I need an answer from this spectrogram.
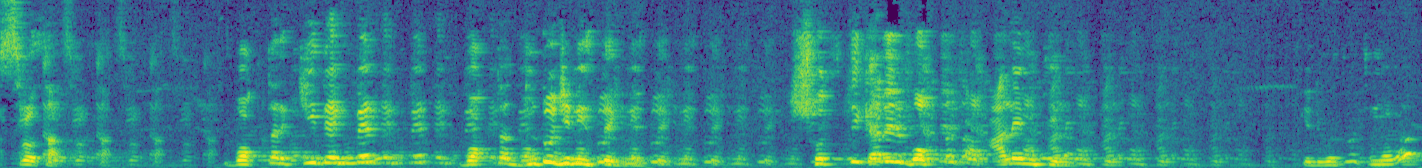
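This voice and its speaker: A man preaching a sermon to a gathering, joking and coaxing his listeners. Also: high voice. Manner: jokey, coaxing, calls listeners "baba". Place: outdoor gathering tent. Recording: crowd noise at a religious gathering. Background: large crowd.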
